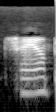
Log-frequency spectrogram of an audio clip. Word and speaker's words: champ: but it technically isn't it is champ at the bit but chomp at the bit is more common now so I think this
